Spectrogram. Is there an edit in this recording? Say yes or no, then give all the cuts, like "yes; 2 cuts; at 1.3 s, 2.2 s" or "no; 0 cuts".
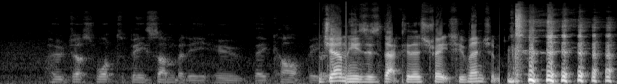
yes; 2 cuts; at 3.5 s, 5.0 s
